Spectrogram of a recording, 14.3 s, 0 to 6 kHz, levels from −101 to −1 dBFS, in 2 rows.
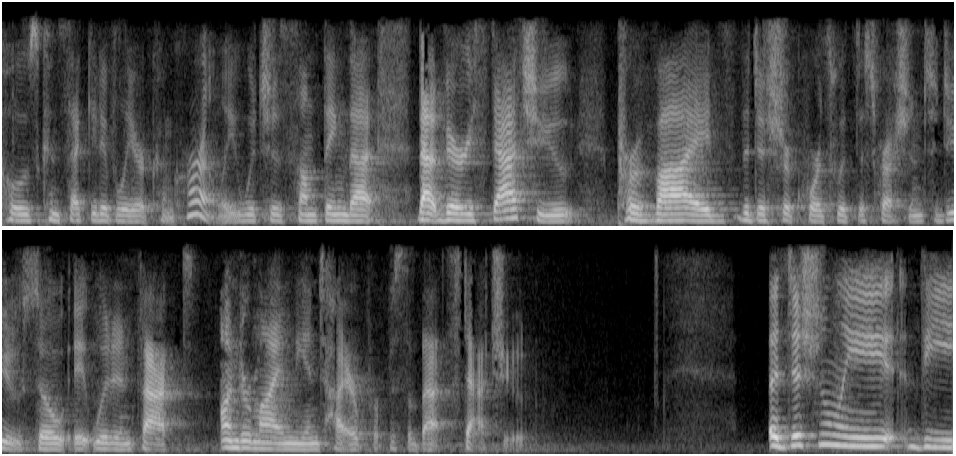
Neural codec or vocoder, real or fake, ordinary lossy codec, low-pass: none; real; AAC, 32 kbps; 5.4 kHz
